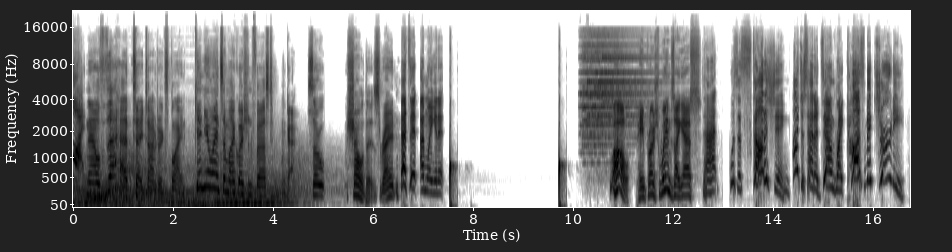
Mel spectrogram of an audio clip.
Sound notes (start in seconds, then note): 7.5 pop; 9.7 pop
